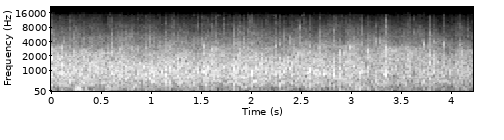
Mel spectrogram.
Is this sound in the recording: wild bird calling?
no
